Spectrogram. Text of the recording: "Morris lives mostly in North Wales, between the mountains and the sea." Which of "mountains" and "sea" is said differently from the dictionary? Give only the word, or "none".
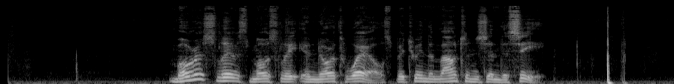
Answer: none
